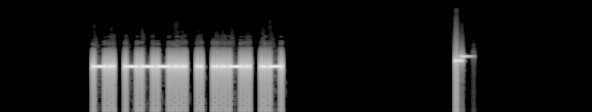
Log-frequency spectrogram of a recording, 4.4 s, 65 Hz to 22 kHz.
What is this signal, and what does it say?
Morse code, heard as a keyed tone, about 40 wpm, 700 Hz. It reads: N8EFA
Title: USA Call Signs 40wpm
